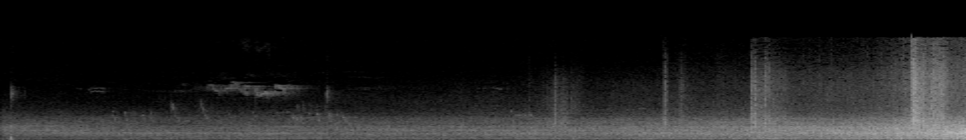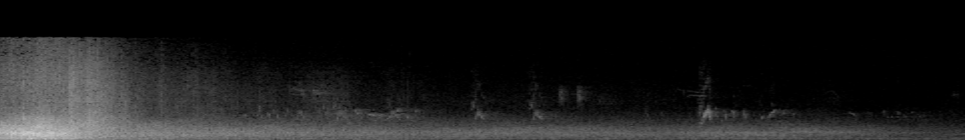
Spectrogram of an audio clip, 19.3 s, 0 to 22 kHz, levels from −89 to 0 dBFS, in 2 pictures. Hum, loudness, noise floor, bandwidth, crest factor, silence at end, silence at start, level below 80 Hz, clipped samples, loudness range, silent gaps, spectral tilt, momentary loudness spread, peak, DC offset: none; -23 LUFS; -59 dBFS; 16.5 kHz; 24 dB; 1.65 s; 0 s; -64 dBFS; under 0.1%; 26 LU; none; -2 dB/octave; 26 LU; -6 dBFS; under 0.1%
